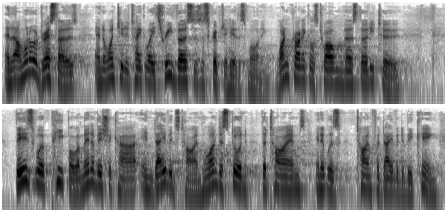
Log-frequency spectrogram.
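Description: A man's voice: mid-range voice, expressive, a little fast, a little mellow, husky, long reverb tail. A man from Australia with an Australian accent, a guest speaker giving a sermon with jokes and emphatic rhetorical questions in a church. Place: church sanctuary.

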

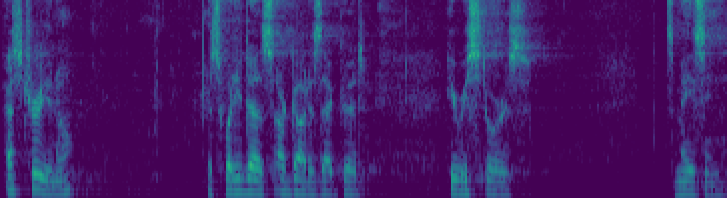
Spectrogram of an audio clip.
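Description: A middle-aged man preaching a sermon, reading scripture with emphasis and dropping into hushed asides. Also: mid-range voice, steady tone, unhurried, long pauses, husky. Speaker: pastor. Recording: long reverb of a large hall.

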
